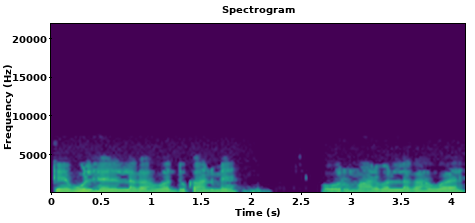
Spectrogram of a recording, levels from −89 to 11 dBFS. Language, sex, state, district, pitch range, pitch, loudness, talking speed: Hindi, male, Bihar, Jamui, 140-150 Hz, 145 Hz, -18 LUFS, 175 wpm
